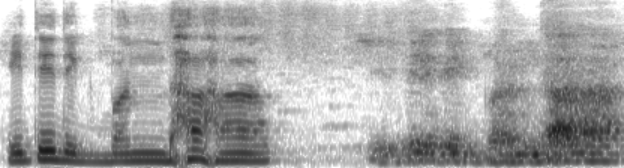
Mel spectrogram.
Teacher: ಬ ಅಲ್ಪಪ್ರಾಣ ಧ ಮಹಾಪ್ರಾಣ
